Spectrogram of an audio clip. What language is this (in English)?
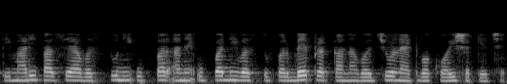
Gujarati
